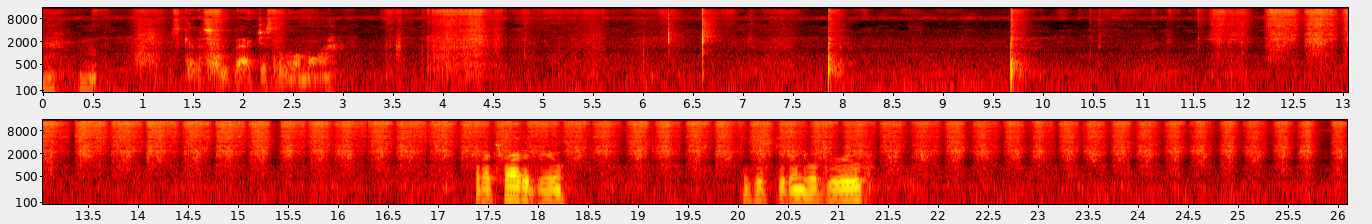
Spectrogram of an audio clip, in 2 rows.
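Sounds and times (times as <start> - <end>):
hand drill spindle rubbing wood: 11.6 - 26.0.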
